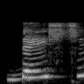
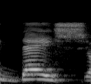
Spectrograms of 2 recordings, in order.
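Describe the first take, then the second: First: Slow "Deste" with a closed E, "DÊS-te". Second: Slow "deste" with an open E, "DÉS-te". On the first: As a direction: stretch "Deste" with a narrow ê. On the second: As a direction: stretch "deste" with a wide é. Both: Shown as a demonstration. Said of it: "Pronúncias diferentes".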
